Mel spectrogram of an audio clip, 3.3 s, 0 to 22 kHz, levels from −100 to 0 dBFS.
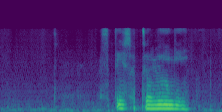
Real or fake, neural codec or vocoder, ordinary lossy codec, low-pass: fake; codec, 16 kHz, 2 kbps, FreqCodec, smaller model; none; none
